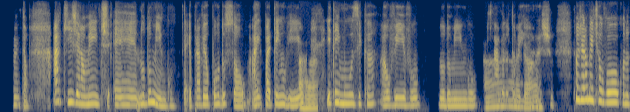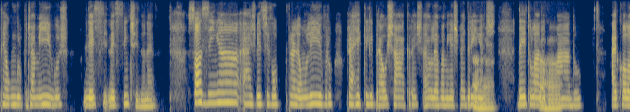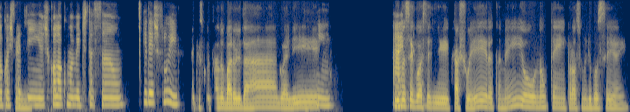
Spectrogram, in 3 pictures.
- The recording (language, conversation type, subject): Portuguese, podcast, Qual é a sua relação com o mar ou com os rios?
- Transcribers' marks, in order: tapping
